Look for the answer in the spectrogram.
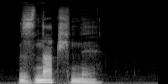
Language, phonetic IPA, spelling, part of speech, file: Polish, [ˈznat͡ʃnɨ], znaczny, adjective, Pl-znaczny.ogg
